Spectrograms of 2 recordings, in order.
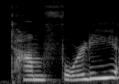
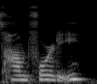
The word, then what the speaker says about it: Tomfordy: Next up, we have Play Along by Liz Tomfordy. I have recently learned that you pronounce the E. It's not Tom Ford like I thought. So it's Tomfordy.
